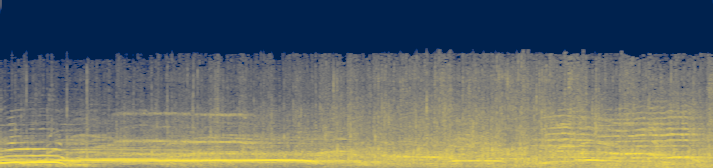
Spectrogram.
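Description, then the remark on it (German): A loud audience at a dance contest screams and cheers continuously for a second-place dance group, with high-pitched shrieks and whoops rising over a steady wash of clapping and shouting, sustained throughout. “So muss das sein hier. Ganz viele Schreie.”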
